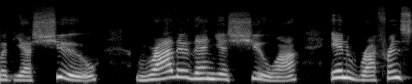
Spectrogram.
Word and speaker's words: Yeshua: we now understand that the form Yeshua likely reflect reflects Galilean dialectical pronunciation from the 1st century CE. In certain northern Aramaic-speaking regions, especially in Galilee, where many of Yeshua's early disciples lived, the final letter ayin was often dropped in common speech.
